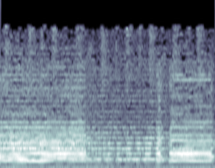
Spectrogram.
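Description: Car horns blare in a long, sustained honk that continues without a break, with a second horn tone overlapping near the end. Steady street traffic rumbles underneath. No one speaks. Drivers on the street are honking to show they are listening to the radio station Atlântida.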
